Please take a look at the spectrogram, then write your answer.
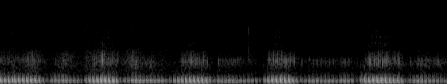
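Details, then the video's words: Close stereo recording of a house cat purring as it is brushed and groomed; low, buzzing purr swelling and fading in regular breath cycles about once per second, quiet in between. "CAT ASMR | Purring, Grooming & Brushing"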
